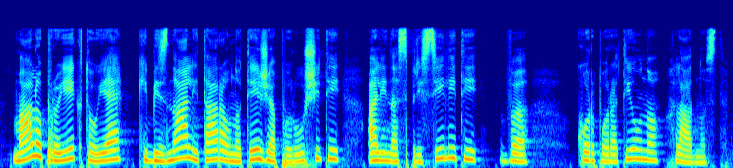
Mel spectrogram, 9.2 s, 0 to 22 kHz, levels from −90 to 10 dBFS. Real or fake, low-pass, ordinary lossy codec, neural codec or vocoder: real; 10.8 kHz; none; none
